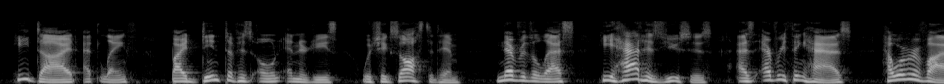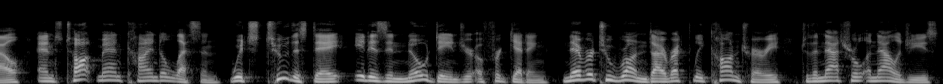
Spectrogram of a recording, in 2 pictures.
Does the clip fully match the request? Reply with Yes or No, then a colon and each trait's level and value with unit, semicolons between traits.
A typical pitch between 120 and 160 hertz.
Yes: medium, 140 Hz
